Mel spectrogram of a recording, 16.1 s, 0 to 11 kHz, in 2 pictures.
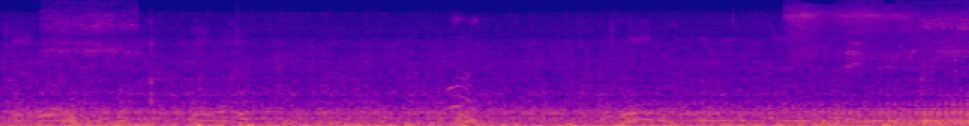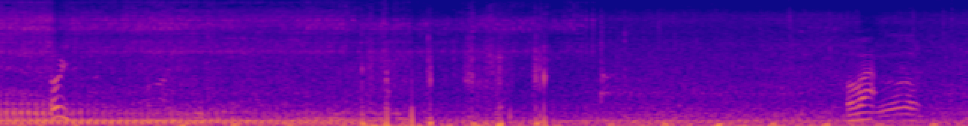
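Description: Steady low rumble of wind buffeting and tyre rolling noise picked up by a bicycle-mounted action camera while riding on tarmac at about 16 km/h, with faint voices of other riders.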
